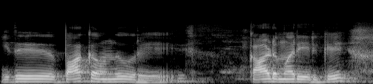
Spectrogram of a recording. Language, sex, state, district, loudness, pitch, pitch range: Tamil, male, Tamil Nadu, Nilgiris, -17 LUFS, 125 Hz, 115-130 Hz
